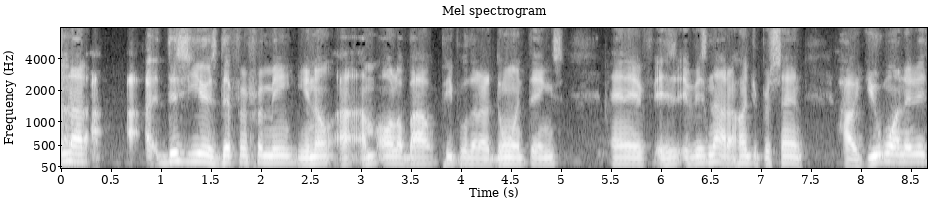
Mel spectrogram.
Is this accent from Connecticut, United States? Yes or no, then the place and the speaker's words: no; New York City, New York, United States; I was from Washington Heights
